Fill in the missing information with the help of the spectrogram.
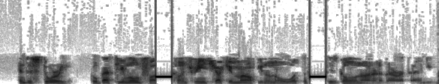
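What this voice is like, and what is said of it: Rhode Island accent. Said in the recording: “that's a Rhode Island accent. That's not a Boston accent,”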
